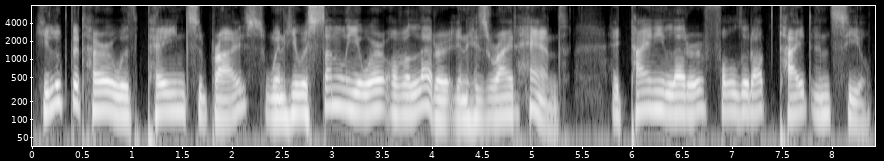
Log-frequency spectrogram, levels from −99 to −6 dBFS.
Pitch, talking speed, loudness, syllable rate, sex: 130 Hz, 190 wpm, -19 LUFS, 5.1 syllables/s, male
